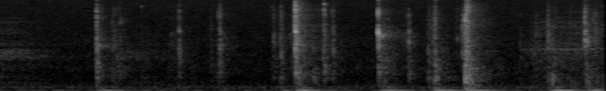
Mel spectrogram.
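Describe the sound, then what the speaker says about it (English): Fingers type on a computer keyboard up close in a few quick bursts of clicky keystrokes over a quiet background, with no speech. "first I'm going to type in Oklahoma."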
